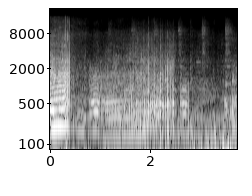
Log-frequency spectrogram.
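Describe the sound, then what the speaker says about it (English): A drag racing car engine at a raceway, struggling with technical trouble, revs unevenly with rising and falling tones and rough crackling, loud and close, while a commentator talks over it. "Evident that Sean is going through some technical difficulties, just by the sound of okay, his motor"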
